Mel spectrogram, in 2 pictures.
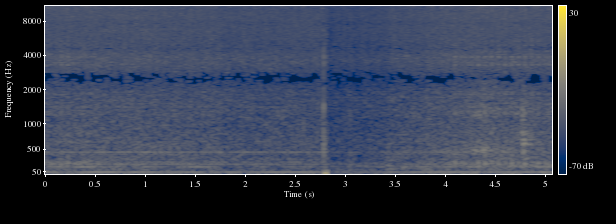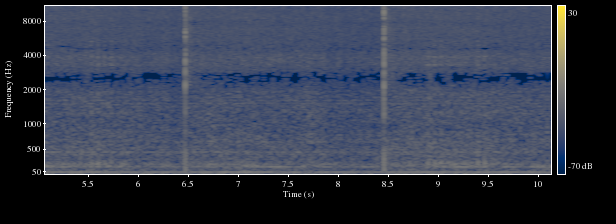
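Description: Faint room hiss and mains hum, broken by three short sharp clicks spread across the stretch: small side cutters snipping the excess component leads off a freshly assembled PCB.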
